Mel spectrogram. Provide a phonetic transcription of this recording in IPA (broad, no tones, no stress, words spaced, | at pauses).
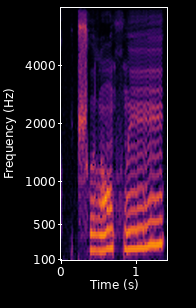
ʈ͡ʂʰʊlɔ̃ xʷẽ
